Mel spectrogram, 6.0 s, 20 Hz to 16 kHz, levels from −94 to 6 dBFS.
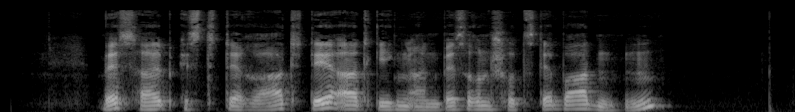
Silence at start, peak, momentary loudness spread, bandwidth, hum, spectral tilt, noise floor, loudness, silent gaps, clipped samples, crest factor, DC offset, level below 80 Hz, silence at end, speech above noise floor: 0.75 s; -14 dBFS; 10 LU; 11.5 kHz; none; -4.5 dB/octave; -84 dBFS; -34 LUFS; none; under 0.1%; 22 dB; under 0.1%; -72 dBFS; 1 s; 49 dB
